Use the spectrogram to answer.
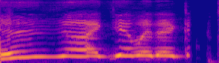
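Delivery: very high, drawn-out squeal; mock emotional outburst. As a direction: squeal it slowly, far above your voice. Acts out emotional movie moment.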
